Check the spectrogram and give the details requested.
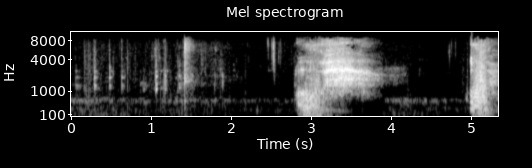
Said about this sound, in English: No, I'm just drinking some of this carbonated water that's flavored with lemon.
